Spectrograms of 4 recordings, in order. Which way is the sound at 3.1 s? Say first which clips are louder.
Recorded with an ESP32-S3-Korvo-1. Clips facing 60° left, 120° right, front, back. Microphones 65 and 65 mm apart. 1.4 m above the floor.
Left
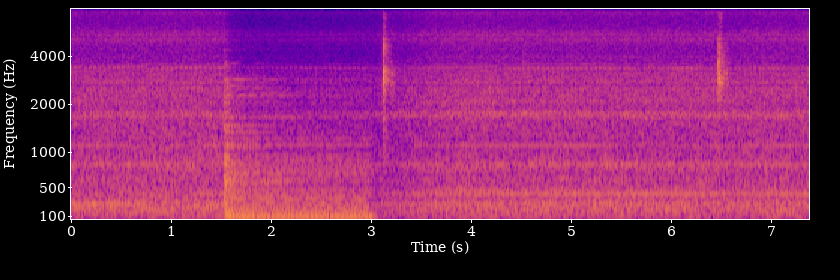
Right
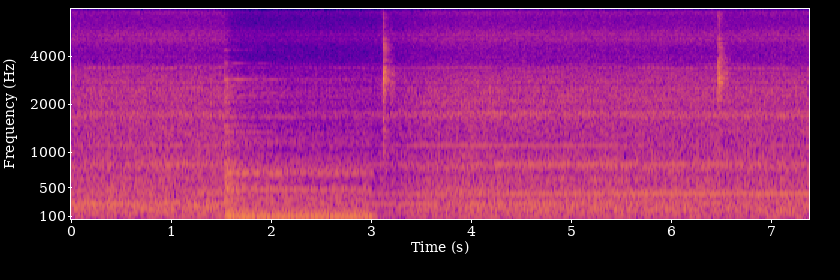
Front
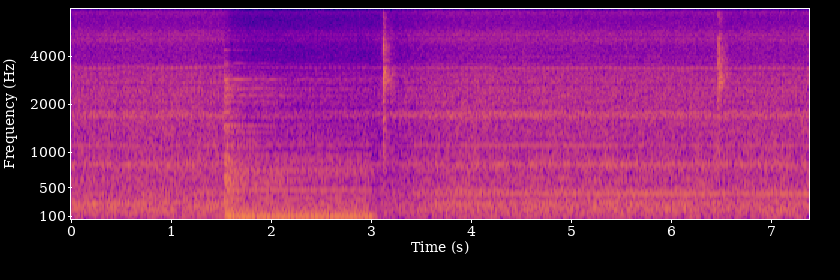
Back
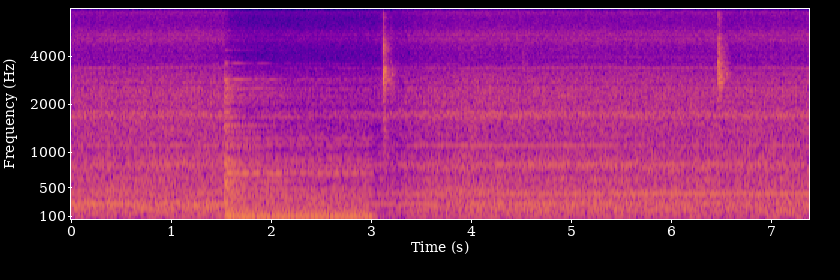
Right 3 dB, back 3 dB; 45° right.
